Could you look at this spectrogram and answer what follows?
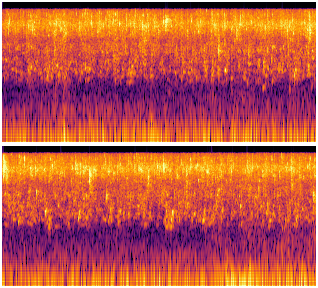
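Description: Steady rushing noise of running or trickling water, with faint irregular ticks through it.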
